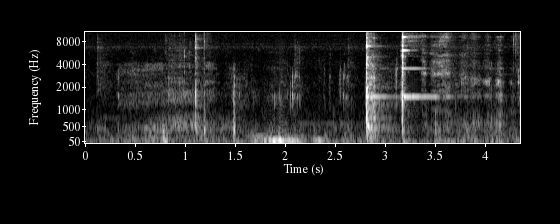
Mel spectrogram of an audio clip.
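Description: Metal spoon clinking twice against a bowl near the end, the second clink ringing briefly, after a few faint scrapes and soft chewing of the pasta.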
